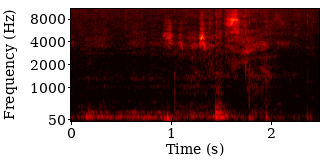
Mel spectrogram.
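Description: Low whispered speech close to a table microphone, with a couple of handling knocks as the microphone is moved closer to the speaker.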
